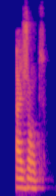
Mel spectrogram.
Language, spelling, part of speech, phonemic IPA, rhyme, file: French, agente, noun, /a.ʒɑ̃t/, -ɑ̃t, LL-Q150 (fra)-agente.wav
- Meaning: female equivalent of agent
